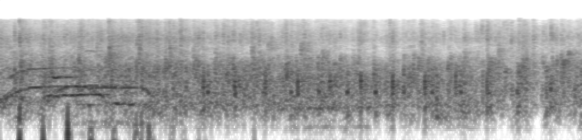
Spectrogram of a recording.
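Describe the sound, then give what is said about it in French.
A crowd breaks into sustained applause for the show's guests, dense and steady throughout, with a few sharp individual claps and a brief whistle-like tone standing out at the start. “Cette semaine, à l'émission, j'aimerais ça qu'on donne bonne main d'applaudissement à mes invités.”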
